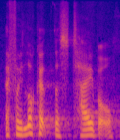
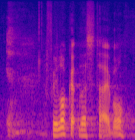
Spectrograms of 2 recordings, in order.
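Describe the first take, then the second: No difference in how they are said.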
